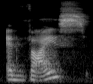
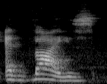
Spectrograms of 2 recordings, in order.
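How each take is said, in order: First: "advice" ending in a hissed S; slow, careful "advice" with a voiceless S at the end. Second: "advise" ending in a voiced Z; slow, careful "advise" with a buzzing Z at the end. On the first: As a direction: finish "advice" on S, not Z. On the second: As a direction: finish "advise" on Z, not S. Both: Shown as a demonstration. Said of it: "a gente pronuncia com som de Z".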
